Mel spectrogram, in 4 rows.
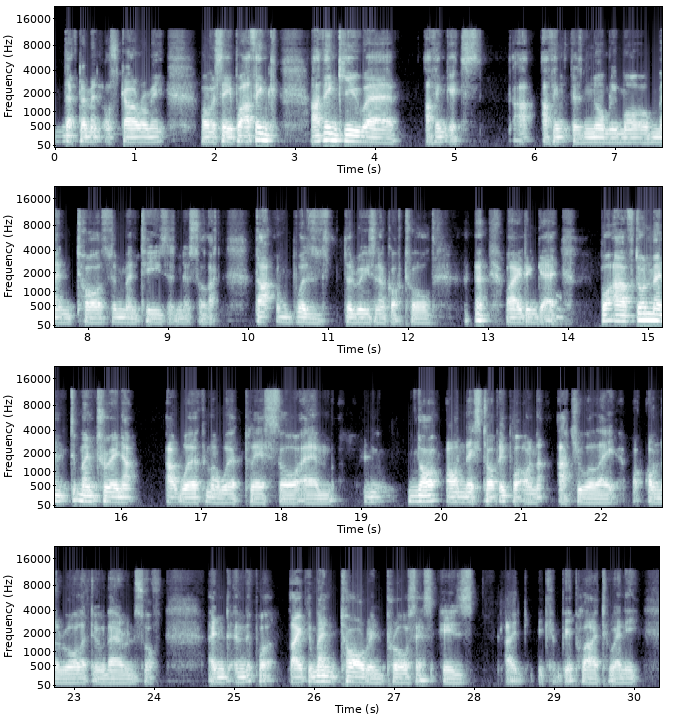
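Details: Adult man with a long-standing stammer, a mentor for young people who stammer; had speech therapy around age 11–12 and again in 2018; stammering (stuttering).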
